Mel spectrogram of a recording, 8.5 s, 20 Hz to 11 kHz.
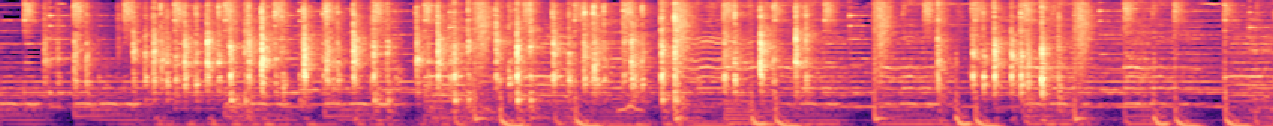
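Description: Rapid, continuous typing on a Razer BlackWidow Chroma V2 mechanical gaming keyboard, dense clacky keystrokes close up and fairly loud, with no voices.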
